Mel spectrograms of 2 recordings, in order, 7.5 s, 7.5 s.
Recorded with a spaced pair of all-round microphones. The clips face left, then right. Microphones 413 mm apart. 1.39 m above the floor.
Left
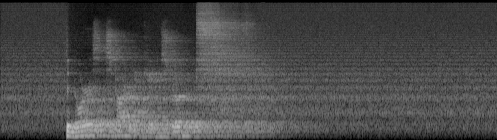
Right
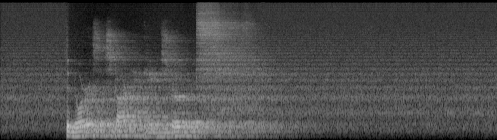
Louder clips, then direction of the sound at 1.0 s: Left 1 dB; 30° left (ahead or behind).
